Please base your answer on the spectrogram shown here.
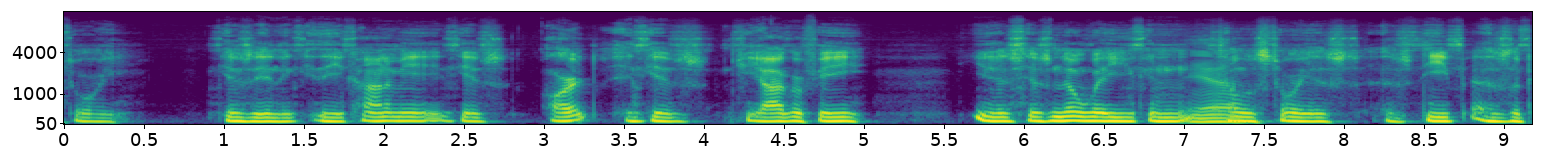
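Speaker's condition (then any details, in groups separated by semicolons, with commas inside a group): Parkinson's disease; Parkinson's disease diagnosed at age 62; Parkinson's progressing rapidly, fatal a few months after recording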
